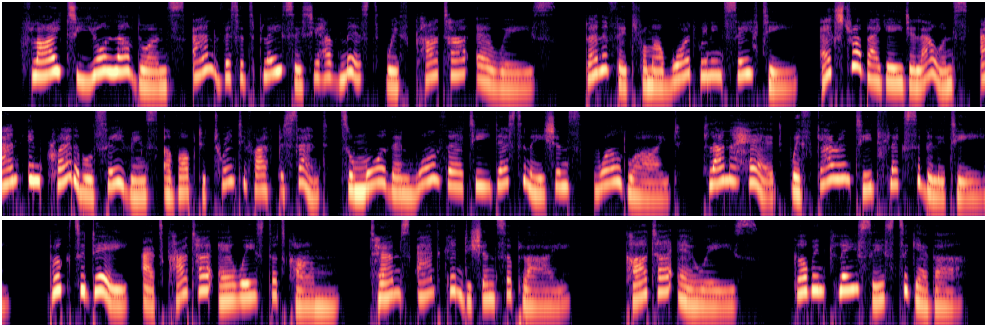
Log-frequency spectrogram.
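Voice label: English African Female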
